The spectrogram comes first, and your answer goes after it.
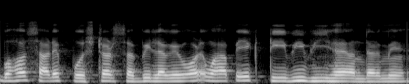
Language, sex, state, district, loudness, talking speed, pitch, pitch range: Hindi, male, Chandigarh, Chandigarh, -14 LUFS, 220 wpm, 155 Hz, 145-165 Hz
